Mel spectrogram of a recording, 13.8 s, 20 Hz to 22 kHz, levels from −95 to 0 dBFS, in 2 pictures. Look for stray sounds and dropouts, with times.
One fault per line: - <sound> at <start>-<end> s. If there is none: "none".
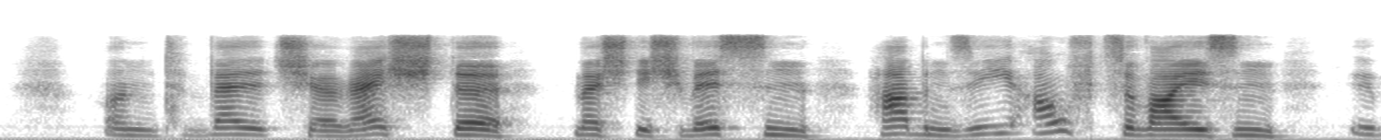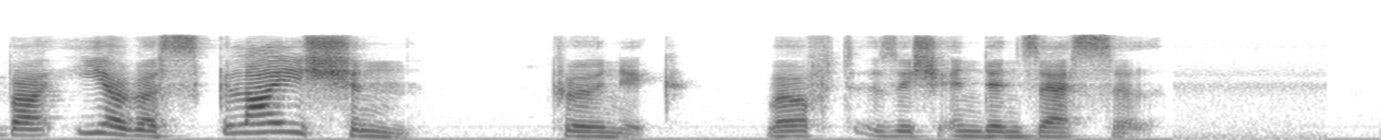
none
